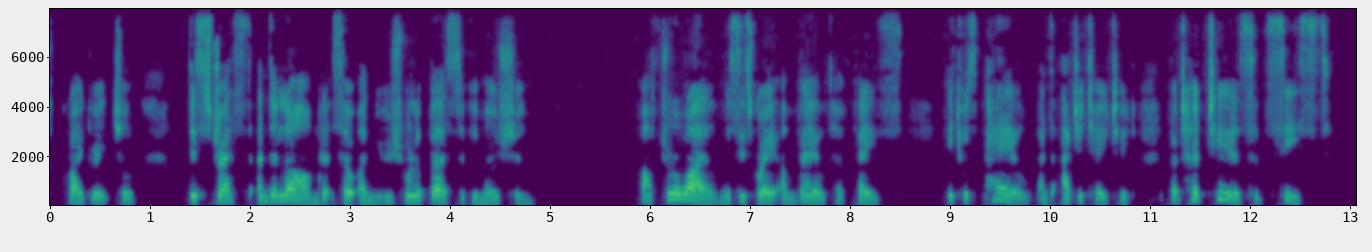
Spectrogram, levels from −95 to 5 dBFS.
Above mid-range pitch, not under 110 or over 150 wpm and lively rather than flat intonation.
No: high, 195 Hz; average, 140 wpm; average, 4.5 semitones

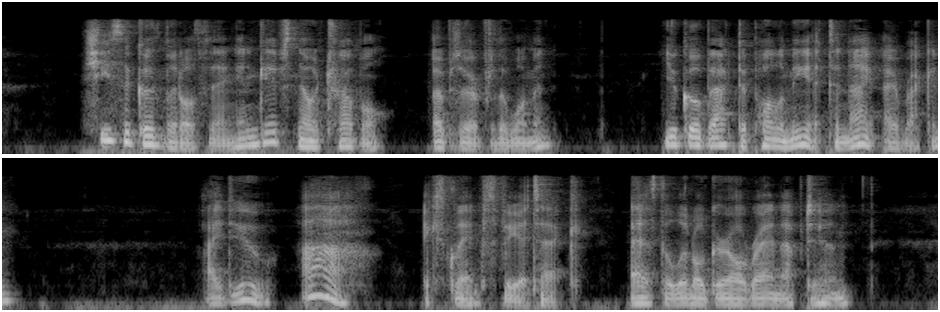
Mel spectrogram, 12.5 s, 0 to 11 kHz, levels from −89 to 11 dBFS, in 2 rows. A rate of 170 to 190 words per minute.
Yes: average, 185 wpm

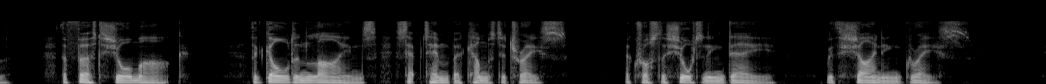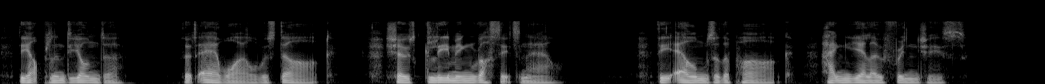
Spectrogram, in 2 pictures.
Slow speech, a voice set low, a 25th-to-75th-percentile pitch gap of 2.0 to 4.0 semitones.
Yes: slow, 90 wpm; very low, 85 Hz; average, 3.1 semitones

